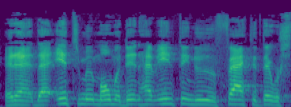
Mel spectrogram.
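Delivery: ordinary talk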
